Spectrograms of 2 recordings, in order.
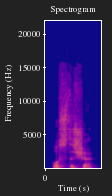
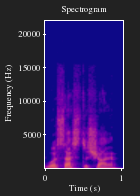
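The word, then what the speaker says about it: Worcestershire: So there's a place in the UK called Worersha although you'll probably pronounce it Westershire and there is a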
